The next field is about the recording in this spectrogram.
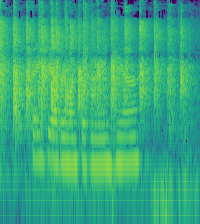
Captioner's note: applause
